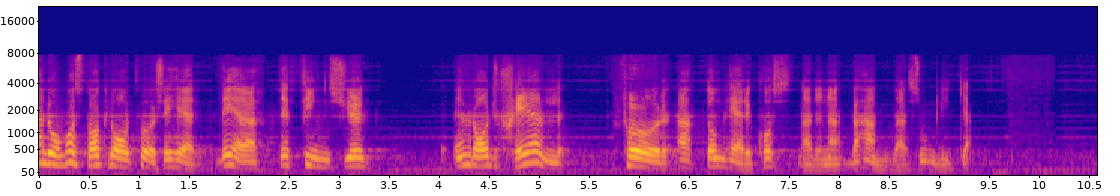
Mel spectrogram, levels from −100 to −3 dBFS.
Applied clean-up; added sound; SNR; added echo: neural separator model SepFormer DNS4.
